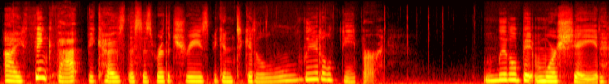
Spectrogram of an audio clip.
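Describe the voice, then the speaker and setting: A woman voicing a gentle, wistful and anxious young centipede monster girl in an ASMR audio roleplay, speaking softly and hesitantly in a conversational way. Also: medium pitch, unhurried. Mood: calm, reminiscing.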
